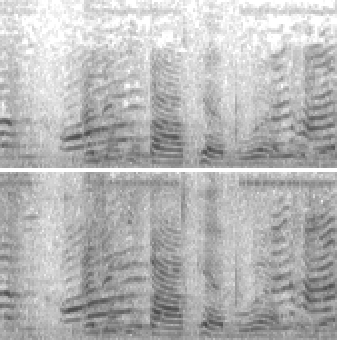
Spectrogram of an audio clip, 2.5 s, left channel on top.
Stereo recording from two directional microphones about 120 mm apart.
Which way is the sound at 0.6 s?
30° right (ahead or behind).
